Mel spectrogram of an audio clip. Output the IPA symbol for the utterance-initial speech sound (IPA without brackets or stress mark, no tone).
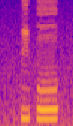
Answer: p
